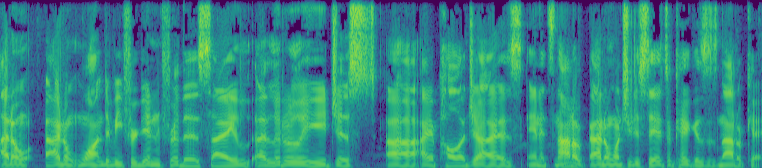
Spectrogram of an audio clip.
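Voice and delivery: ordinary talk

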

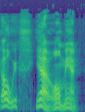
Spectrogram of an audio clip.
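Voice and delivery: put-on earnestness. Retelling a woman's small talk about their trip, imitating an earnest tone. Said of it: "She's like so earnest".

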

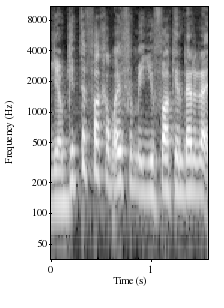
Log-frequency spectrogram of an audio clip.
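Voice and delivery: rude, disrespectful, dismissive tone. Acting out someone's reply to a polite approach: imitating a disrespectful reply. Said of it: "and you get disrespectful".

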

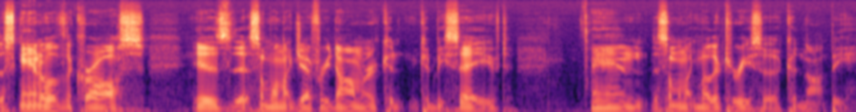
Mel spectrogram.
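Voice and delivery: ordinary talk, nothing marked

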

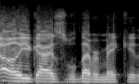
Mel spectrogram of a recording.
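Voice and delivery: normal talking voice

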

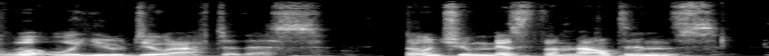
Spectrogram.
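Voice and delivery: put-on elderly dwarf woman character voice. Narrating a scene, voicing an old dwarven woman talking to a hill dwarf, old dwarven woman voice. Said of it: "The old dwarven woman?".

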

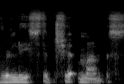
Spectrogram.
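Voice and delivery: conspiratorial schemer voice. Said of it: "When you get really conspiratorial".

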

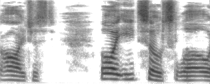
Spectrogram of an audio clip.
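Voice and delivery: put-on very slow elderly lady voice, Midwestern accent. Retelling what an old Midwestern lady at a table said: imitating an old Midwestern lady. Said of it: "These old Midwestern ladies, like this one lady".

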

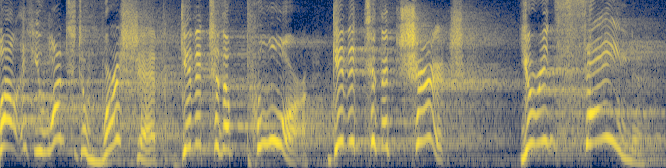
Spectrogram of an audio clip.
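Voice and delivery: high, mocking, scornful scolding tone.

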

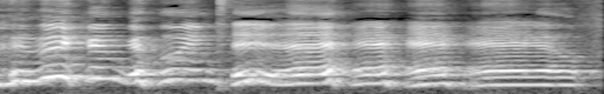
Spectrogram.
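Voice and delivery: mock very loud, very slow, high, drawn-out tearful sobbing. Retelling a phone call to mother after acceptance: imitating loud sobbing. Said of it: "burst into loud, sobby tears".

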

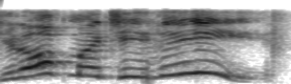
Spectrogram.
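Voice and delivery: mock very high, very slow, drawn-out scream. Retelling screaming at the television at an actor: imitating own scream. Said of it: "that's when I screamed at my television".

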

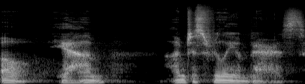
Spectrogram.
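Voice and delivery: put-on whispering. Retelling how she whispered back when asked if she was hurt: retelling a whisper. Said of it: "she kind of whispers back to me".

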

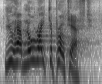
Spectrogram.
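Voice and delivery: high-pitched, very loud, shrill, full-throated angry shouting. The minister answers Kays's protest against his sermon, shouting. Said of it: "fairly shouted the minister".

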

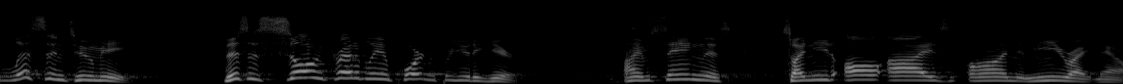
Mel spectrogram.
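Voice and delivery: put-on pleading, begging tone, straining for attention. Retelling Jesus urging his disciples to listen: imitating Jesus pleading. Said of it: "Jesus is pleading".

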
